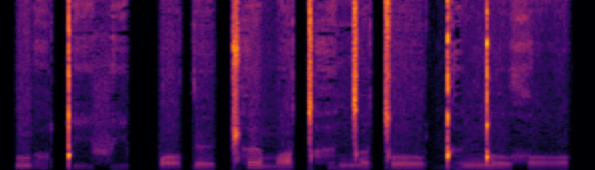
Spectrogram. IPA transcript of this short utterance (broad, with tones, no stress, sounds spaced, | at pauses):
ŋ ɔ̤˥˩ ǃ i̤˥˩ f i̤˨˥ pː ɔ̰˧˩˧ t̪ ø˧˩˧ ǁʰ ə˥˩ m ɒ˨˥ ǀʰ ə̤˥˩ ŋ͡ǀ ʌ˨˥ ǀ oː˥˩ ɡ͡ǃ ə˨˥ ŋ͡ǃ o˥˩ x ɔ˧˩˧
